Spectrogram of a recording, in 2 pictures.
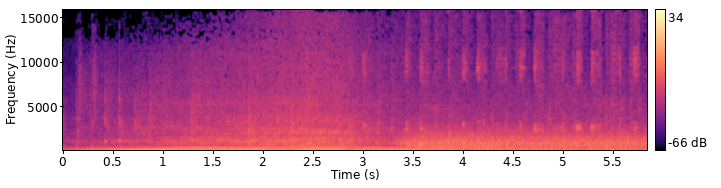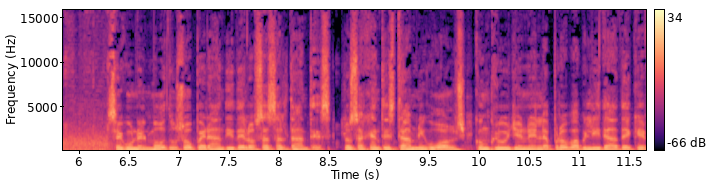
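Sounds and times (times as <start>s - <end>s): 
getaway car engine revving and accelerating: 0.0s - 6.3s
speech: 6.3s - 11.6s.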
